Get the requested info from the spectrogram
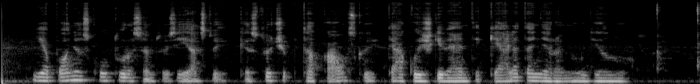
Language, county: Lithuanian, Panevėžys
